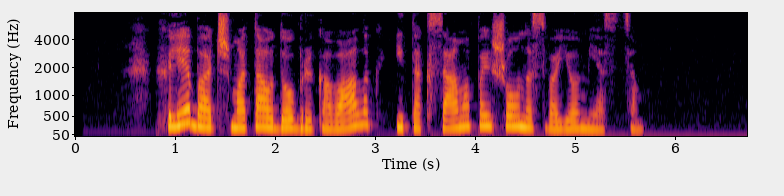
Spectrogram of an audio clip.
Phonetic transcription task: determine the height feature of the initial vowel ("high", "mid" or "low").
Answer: mid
